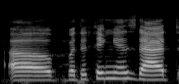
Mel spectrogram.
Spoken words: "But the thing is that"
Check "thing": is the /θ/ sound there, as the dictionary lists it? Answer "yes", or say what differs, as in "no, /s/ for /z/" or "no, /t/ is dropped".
yes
